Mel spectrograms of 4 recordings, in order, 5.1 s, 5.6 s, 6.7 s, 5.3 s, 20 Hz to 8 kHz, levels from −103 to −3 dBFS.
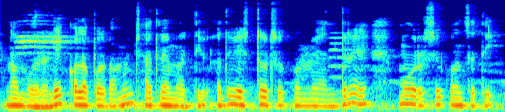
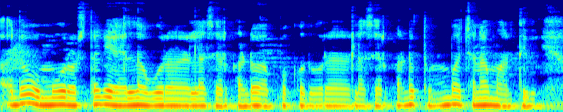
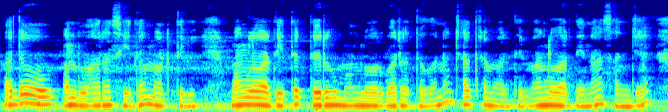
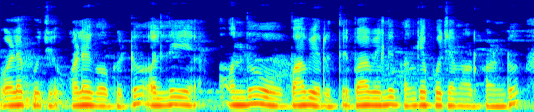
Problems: background sounds at intervals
